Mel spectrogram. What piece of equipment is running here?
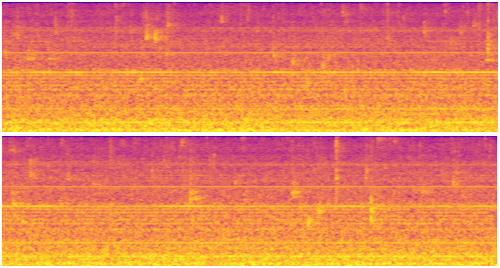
pump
